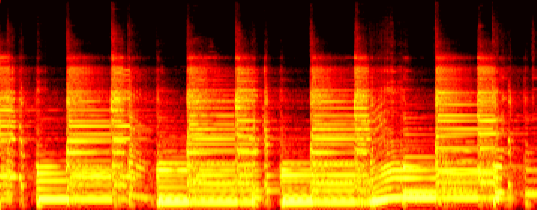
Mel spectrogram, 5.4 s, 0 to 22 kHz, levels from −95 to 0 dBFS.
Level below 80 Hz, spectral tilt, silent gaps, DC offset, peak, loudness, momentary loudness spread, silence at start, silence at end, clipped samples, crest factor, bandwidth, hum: -48 dBFS; -5.5 dB/octave; none; under 0.1%; -2 dBFS; -17 LUFS; 4 LU; 0 s; 0 s; under 0.1%; 14 dB; 8.8 kHz; none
